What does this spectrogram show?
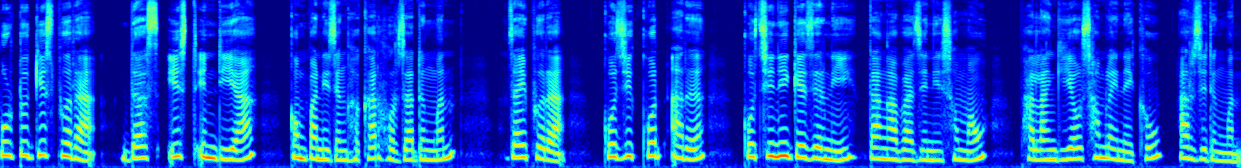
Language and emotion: Bodo, neutral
